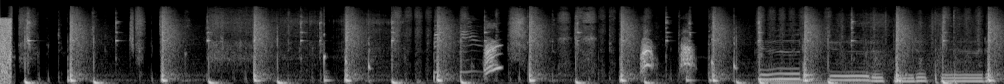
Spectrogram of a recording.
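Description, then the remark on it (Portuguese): A person's voice mimics a dog as vocal sound effects in a classic TV opening, firing off rapid barks, yips and whimpers in a busy rhythm, ending in a run of sustained, whining tones. No speech. “os latidos do Costelinha eram uma pessoa. Não era sonoplastia gravada de um cachorro de verdade”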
